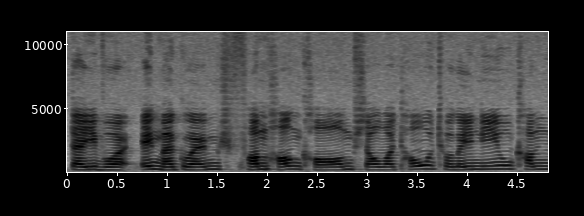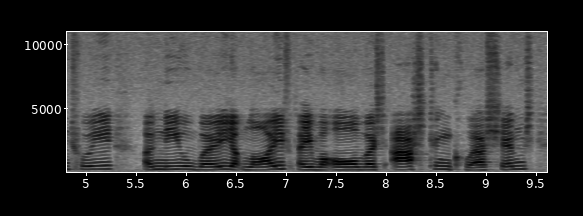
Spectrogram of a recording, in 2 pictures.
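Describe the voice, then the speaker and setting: Young female interviewee, personal storytelling, very even and unhurried. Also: a little high.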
